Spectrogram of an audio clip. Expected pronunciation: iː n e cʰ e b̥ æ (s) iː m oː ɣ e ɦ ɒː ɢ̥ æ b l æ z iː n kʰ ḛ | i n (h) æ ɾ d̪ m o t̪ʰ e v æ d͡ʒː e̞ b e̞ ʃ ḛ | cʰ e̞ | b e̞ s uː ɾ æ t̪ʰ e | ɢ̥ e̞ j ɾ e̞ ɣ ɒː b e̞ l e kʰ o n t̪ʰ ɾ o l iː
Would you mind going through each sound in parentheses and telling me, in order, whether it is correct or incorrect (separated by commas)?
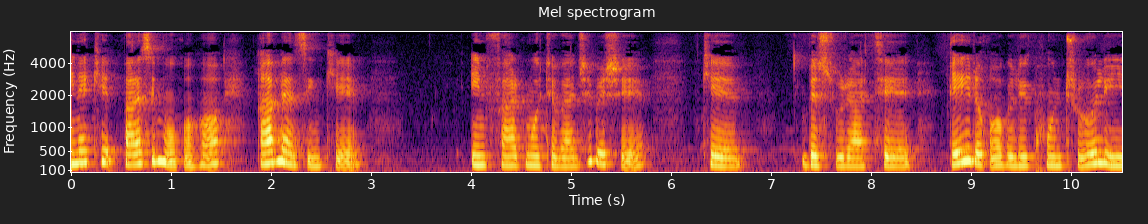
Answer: incorrect, incorrect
